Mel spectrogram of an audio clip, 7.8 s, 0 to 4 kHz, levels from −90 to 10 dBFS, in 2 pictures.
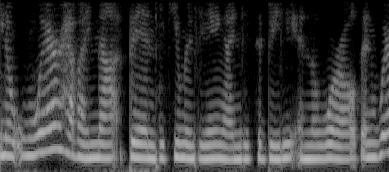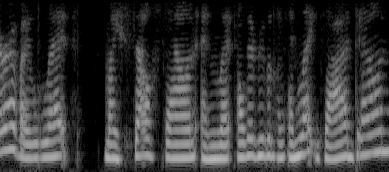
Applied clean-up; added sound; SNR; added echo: neural mask model DeepFilterNet 3.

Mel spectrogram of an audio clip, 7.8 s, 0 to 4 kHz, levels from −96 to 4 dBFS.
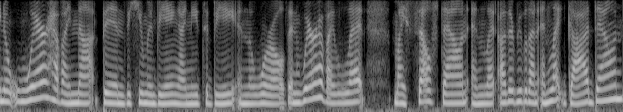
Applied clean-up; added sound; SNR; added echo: none; none; none; none.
